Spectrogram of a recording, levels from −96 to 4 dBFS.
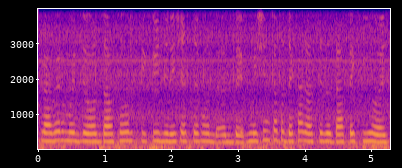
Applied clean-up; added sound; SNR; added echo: none; Power tool; 19 dB; none.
